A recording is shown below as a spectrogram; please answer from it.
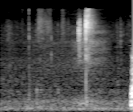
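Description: Mostly quiet room tone, with a faint tick and then one brief soft rustle a little over a second in.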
